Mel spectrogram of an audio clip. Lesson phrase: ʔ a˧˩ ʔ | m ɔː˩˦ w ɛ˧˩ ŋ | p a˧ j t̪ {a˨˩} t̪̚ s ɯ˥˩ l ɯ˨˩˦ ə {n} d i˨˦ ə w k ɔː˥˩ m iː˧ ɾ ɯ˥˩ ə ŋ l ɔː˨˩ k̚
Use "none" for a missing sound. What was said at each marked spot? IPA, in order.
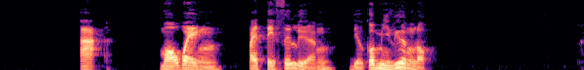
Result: i˨˩, ŋ

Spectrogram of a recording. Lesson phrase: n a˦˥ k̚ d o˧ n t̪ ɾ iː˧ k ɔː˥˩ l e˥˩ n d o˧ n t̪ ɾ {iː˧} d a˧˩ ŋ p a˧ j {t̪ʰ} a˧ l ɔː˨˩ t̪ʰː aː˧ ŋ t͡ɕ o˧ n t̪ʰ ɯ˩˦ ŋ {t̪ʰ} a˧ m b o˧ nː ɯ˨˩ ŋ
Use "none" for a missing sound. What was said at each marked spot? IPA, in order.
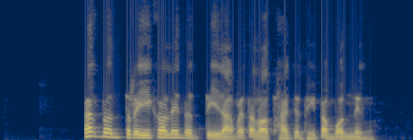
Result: iː˧, t̪, t̪

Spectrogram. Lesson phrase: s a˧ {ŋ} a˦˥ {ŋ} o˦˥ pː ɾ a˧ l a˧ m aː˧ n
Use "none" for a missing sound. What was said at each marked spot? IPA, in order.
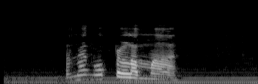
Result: n, ŋ

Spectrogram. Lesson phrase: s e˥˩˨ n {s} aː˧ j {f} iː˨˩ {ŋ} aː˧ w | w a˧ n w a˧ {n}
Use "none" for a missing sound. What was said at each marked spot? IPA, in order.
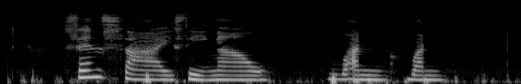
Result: s, s, ŋ, n

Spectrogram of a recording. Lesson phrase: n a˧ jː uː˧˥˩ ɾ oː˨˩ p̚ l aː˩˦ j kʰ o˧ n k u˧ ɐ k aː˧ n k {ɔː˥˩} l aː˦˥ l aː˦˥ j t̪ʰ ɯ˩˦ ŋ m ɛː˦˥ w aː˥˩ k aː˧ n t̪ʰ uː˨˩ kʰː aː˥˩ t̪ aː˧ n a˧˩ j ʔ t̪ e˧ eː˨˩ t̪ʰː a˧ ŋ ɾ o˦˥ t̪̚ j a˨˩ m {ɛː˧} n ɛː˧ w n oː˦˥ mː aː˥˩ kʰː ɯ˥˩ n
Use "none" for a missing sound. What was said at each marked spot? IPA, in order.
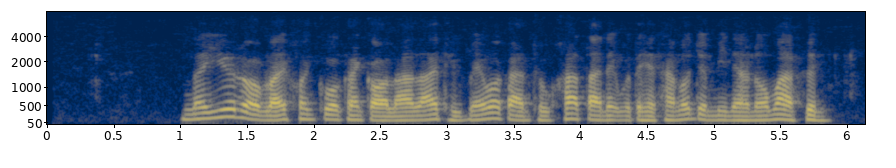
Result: ɔː˨˩, iː˧

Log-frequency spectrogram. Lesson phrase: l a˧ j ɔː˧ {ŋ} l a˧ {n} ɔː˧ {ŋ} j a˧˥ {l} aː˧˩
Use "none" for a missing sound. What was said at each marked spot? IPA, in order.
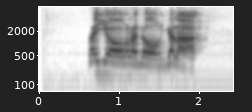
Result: ŋ, n, ŋ, l

